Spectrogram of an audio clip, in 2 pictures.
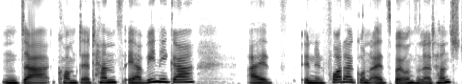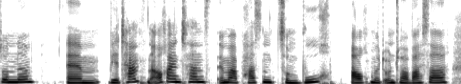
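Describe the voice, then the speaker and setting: An unremarkable speaking voice moves at a moderate pace with ordinary pitch variation, recorded dry and close with no echo, very clean, with a silent background. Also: woman, fairly high pitch for a woman. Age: 20s. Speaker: dance teacher. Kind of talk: casual chat.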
